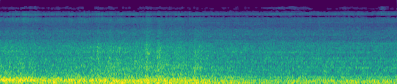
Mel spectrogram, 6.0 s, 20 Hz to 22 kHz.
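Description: Kumamoto City Tram 8500-series tramcar with nose-suspended (吊り掛け) traction motors running on street track, heard from the driver's cab. Its low motor-and-gear hum is strongest at first and fades over the first few seconds as the tram slows toward a stop.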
